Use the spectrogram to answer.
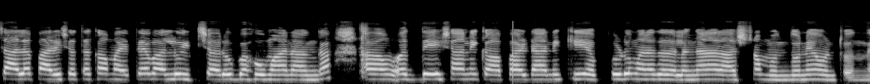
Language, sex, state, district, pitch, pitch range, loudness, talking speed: Telugu, female, Telangana, Nalgonda, 235 Hz, 225-245 Hz, -12 LUFS, 105 wpm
